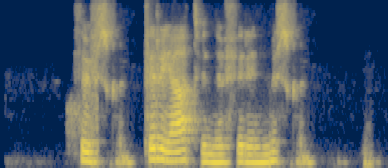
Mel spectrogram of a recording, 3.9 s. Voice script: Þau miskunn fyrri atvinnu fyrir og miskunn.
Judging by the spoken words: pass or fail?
pass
